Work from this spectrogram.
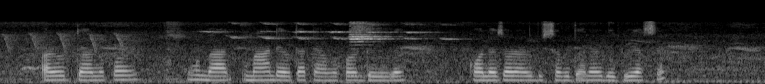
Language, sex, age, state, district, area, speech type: Assamese, female, 18-30, Assam, Jorhat, rural, spontaneous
